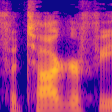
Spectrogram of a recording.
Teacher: photography has stress on the second syllable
